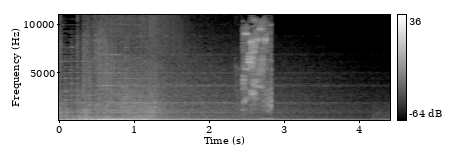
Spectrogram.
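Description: Title-card transition sound effect: a swelling whoosh into a deep bass hit that slowly fades, with a short burst of digital glitch noise about two and a half seconds in.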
